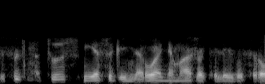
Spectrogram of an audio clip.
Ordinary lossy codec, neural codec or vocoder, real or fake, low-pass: Opus, 64 kbps; autoencoder, 48 kHz, 32 numbers a frame, DAC-VAE, trained on Japanese speech; fake; 3.6 kHz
